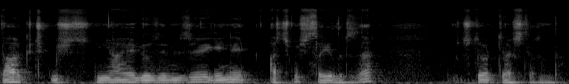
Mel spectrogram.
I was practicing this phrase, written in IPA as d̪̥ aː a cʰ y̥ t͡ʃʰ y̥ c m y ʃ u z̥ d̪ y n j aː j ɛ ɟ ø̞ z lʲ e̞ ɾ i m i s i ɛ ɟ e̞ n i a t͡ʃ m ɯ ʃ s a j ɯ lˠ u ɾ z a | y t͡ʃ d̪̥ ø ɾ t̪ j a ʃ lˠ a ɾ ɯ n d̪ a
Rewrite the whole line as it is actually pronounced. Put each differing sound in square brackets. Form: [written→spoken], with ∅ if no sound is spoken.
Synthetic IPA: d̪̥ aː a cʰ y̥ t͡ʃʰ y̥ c m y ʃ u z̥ d̪ y n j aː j [ɛ→a] ɟ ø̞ z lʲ e̞ ɾ i m i [s→z] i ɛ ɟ e̞ n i a t͡ʃ m ɯ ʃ s a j ɯ lˠ [u→ɯ] ɾ z a | y t͡ʃ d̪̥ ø ɾ t̪ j a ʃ lˠ a ɾ ɯ n d̪ a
